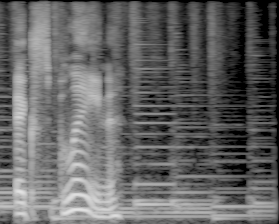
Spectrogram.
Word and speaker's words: explain: it to me and the word is stressed on the second syllable explain let to explain what's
